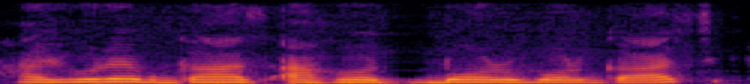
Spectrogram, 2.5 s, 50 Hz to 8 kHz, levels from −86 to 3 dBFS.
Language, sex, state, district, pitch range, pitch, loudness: Chakma, female, Tripura, West Tripura, 230-245 Hz, 240 Hz, -15 LUFS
